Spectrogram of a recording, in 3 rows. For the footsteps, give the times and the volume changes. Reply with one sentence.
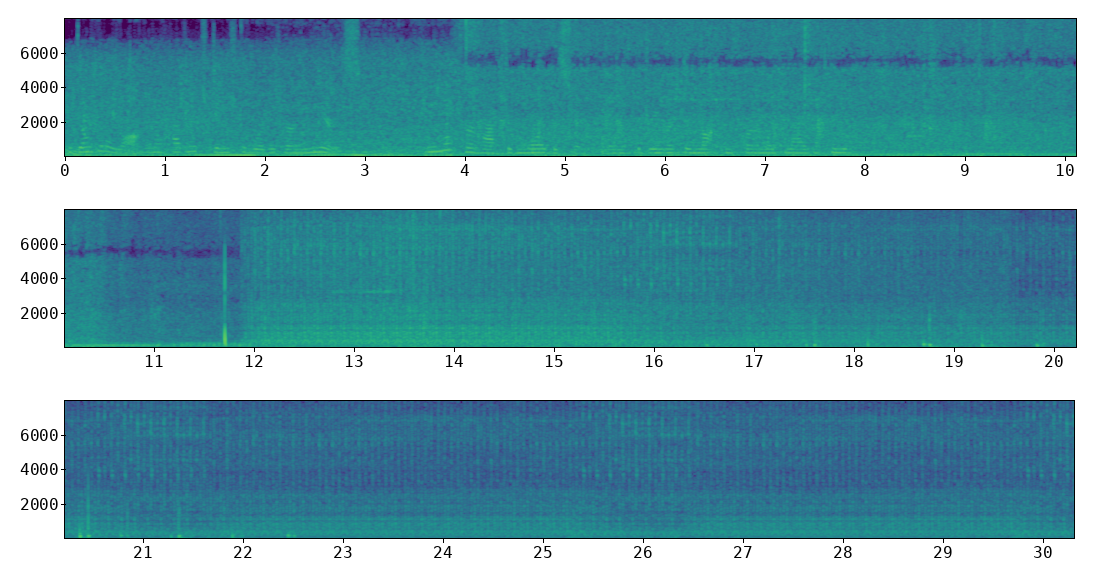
The footsteps can be heard from 16.5 to 22.6 s, getting louder then quieter.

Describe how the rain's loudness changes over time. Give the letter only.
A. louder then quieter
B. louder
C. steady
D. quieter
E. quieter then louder
D.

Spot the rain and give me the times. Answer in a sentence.
You can hear the rain from 0.0 to 19.6 s.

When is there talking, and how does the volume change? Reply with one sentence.
The talking can be heard from 0.0 to 7.9 s, at a steady volume.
